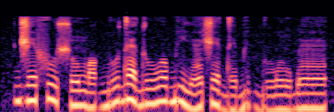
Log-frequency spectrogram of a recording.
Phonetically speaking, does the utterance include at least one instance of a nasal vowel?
yes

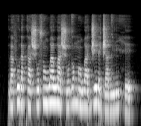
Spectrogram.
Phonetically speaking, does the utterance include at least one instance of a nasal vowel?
yes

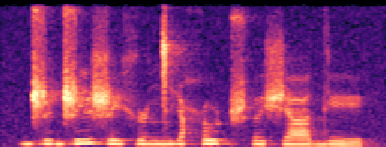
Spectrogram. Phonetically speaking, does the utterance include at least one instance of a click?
yes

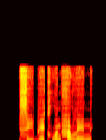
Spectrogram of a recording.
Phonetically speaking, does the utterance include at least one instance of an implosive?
no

